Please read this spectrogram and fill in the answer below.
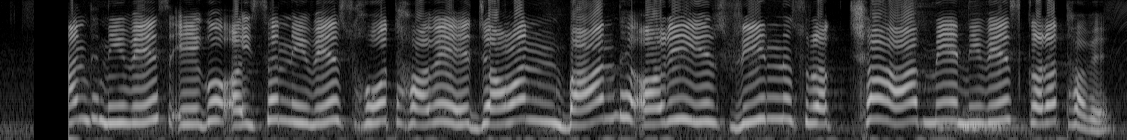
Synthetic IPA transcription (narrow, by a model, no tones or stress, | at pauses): ãnd̪ʱniʋeːseːɡoʔəɪsənːiʋeːsɦoːt̪ɦəʋed͡ʒəʋənbãːnd̪ʱɔːɾiɾinsʊɾəkt͡ʃʰamẽniʋeːskəɾət̪ɦəʋeː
